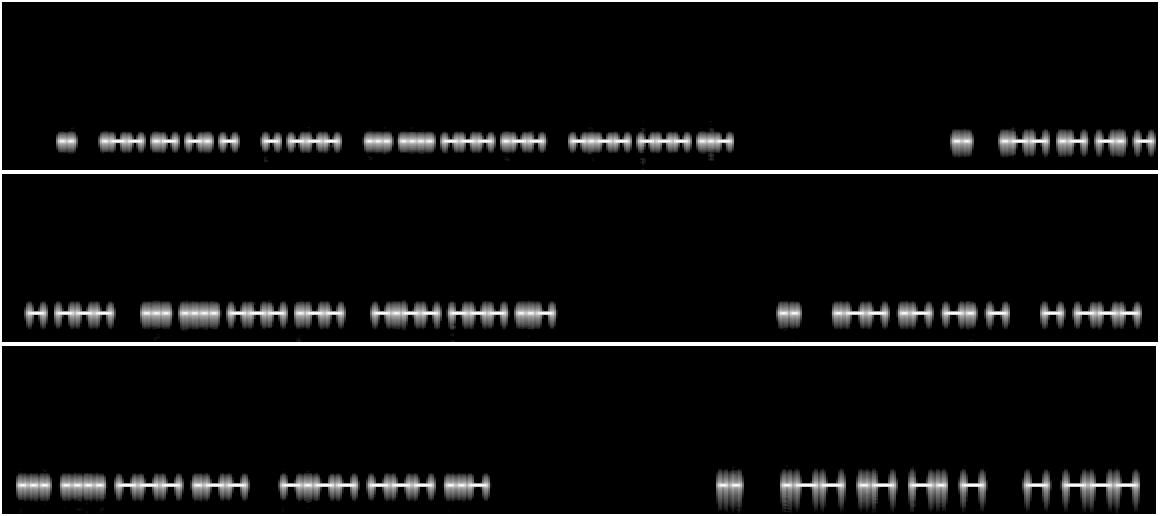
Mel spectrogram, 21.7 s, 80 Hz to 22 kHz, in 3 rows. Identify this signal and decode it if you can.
Morse code, heard as a keyed tone, about 36 wpm, 700 Hz. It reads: I WANT TO SHOW YOU I WANT TO SHOW YOU I WANT TO SHOW YOU I WANT TO
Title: Speed-Racing - Sets of 5 Words 30wpm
